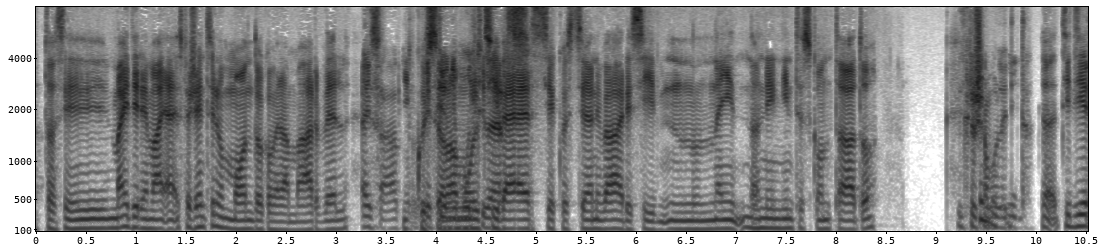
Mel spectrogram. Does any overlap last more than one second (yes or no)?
yes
